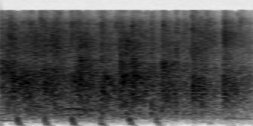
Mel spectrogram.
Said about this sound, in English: Amen? Amen. You can clap for that.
